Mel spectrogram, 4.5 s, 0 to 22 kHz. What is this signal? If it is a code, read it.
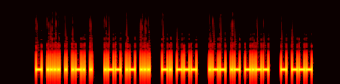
Morse code, heard as a keyed tone, about 50 wpm, 700 Hz. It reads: THERE WAS NO WAY TO
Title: Sets of 5 Words Encore 50wpm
